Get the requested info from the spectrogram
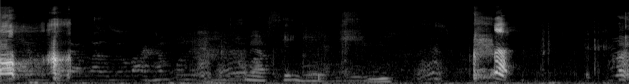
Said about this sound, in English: coughing all last night.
